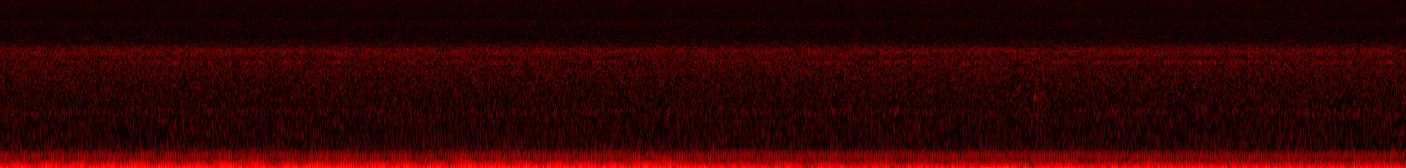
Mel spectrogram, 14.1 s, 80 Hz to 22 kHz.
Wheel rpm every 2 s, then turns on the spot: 0, 0, 0, 0, 0, 0, 0.
none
